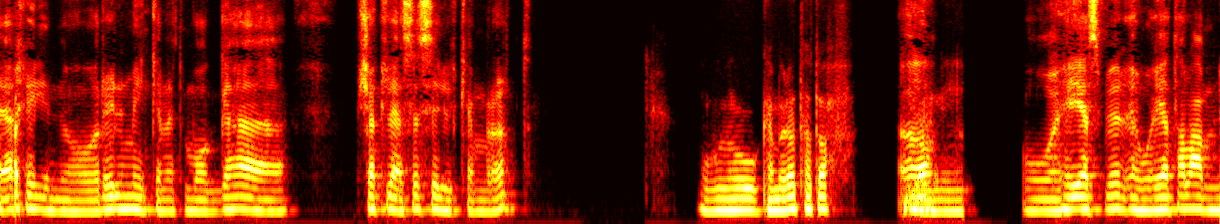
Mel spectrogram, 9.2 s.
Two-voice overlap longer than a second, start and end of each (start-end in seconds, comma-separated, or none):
none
